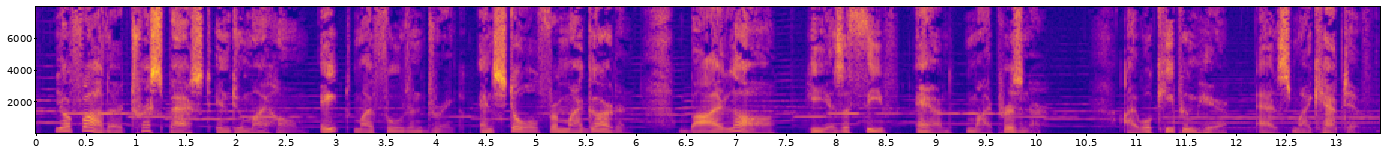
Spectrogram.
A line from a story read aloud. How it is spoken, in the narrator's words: He cleared his throat and said gruffly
